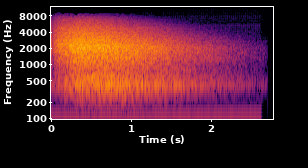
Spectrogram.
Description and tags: This is another reverb IR for convolution reverb plug ins like Space Designer and IR1 made using UAD plug ins, other IR verbs and Logic.
convolution, uad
